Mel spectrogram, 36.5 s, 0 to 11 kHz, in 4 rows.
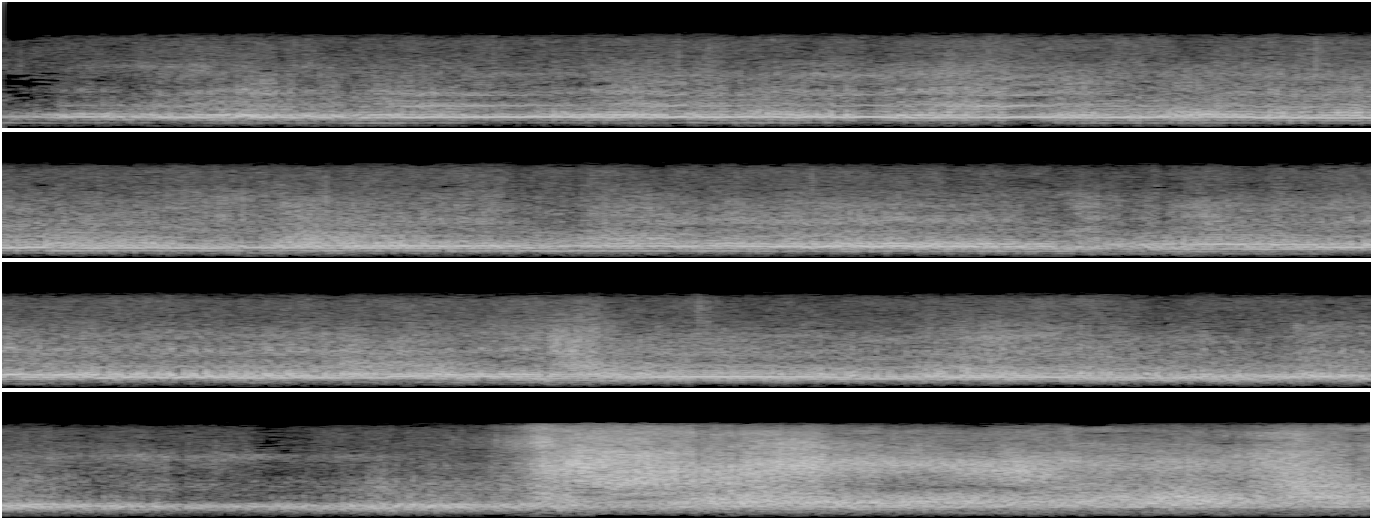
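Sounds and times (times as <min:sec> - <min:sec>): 
robot bomb pulsejet engine in flight in southern England: 0:00.0 - 0:36.4.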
